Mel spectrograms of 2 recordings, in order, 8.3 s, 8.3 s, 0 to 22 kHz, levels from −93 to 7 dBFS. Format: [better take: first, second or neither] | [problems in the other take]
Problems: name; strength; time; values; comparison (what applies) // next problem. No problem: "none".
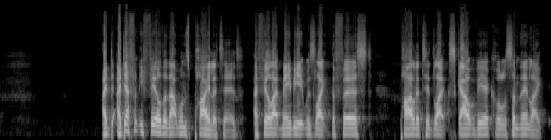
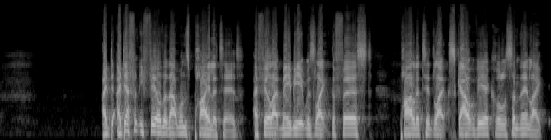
first | distortion; slight; 10 dB below the speech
